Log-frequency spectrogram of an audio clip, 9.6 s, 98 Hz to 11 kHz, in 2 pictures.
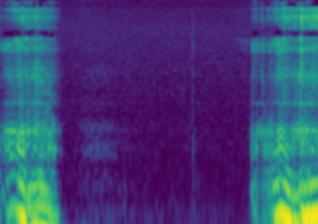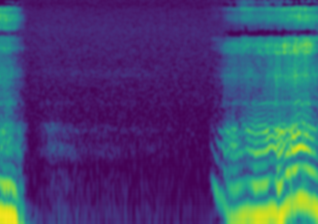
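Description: Three loud, rough, low-pitched snores on breathing in, about 14 a minute, with quiet pauses between them: snoring.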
